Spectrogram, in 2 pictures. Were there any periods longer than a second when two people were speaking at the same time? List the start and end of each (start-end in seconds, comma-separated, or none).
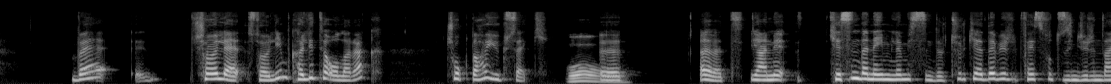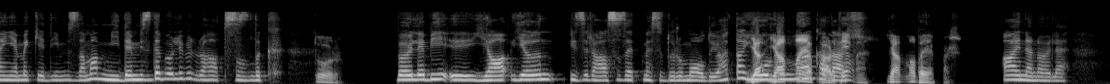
18.5-19.9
